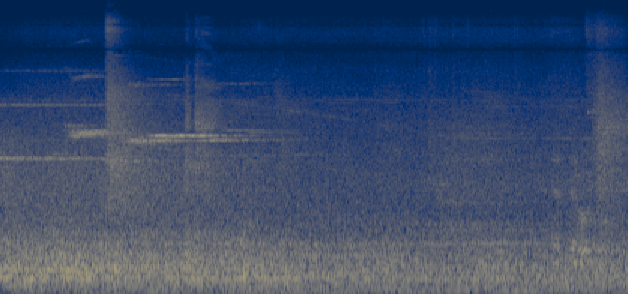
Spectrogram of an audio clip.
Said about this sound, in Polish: To jest stary tramwaj, raczej metro.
